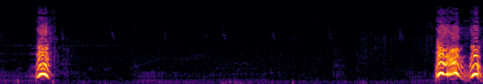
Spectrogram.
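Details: Single bright bark from a dog, then a long silence before a closing pair of barks in quick succession, each with clear stacked harmonics and a clean, noise-free background.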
